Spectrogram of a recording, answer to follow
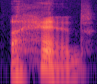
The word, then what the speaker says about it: ahead: So in a word like ahead, head is the stressed syllable, and the A at the beginning is unstressed.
